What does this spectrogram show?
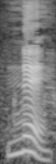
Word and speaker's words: Ναι: NAI is pronounced ne, and it means yes. Ναι στο ευρώ.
